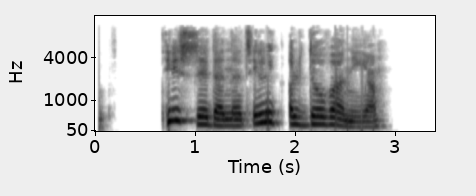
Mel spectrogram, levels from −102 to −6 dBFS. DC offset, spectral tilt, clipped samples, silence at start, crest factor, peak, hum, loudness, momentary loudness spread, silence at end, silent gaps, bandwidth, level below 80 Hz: under 0.1%; -4.5 dB/octave; under 0.1%; 0.05 s; 16 dB; 0 dBFS; none; -16 LUFS; 6 LU; 0.55 s; 0.23-0.66 s; 11 kHz; -54 dBFS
